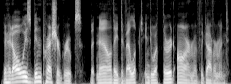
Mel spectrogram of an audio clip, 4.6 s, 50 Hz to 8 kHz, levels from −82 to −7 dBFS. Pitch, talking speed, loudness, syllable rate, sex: 105 Hz, 220 wpm, -16 LUFS, 6.2 syllables/s, male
